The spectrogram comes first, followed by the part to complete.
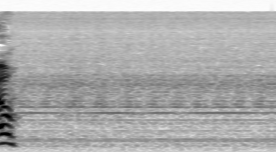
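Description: Steady low background hum with a faint steady tone, after the tail of a spoken word at the very start.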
